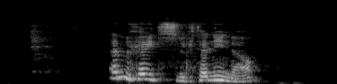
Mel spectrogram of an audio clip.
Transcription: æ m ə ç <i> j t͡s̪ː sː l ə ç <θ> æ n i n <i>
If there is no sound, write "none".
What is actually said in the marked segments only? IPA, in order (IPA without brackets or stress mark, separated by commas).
æ, θ, æ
